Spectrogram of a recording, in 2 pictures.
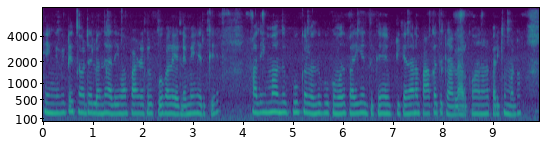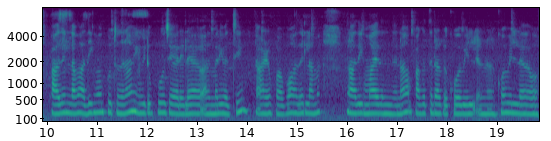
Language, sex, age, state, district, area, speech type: Tamil, female, 60+, Tamil Nadu, Cuddalore, rural, spontaneous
